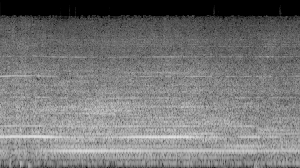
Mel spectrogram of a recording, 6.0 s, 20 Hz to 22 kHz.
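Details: Hoover Turbomaster U5094 upright vacuum after refurbishment, brush roll off: even, steady motor roar with constant tone, no rattle, grind or wobble. Both motor bearings had been seized, fancase one spinning on the armature shaft; now smooth and healthy.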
